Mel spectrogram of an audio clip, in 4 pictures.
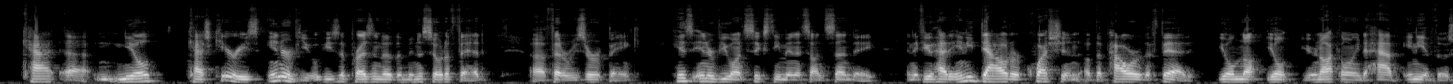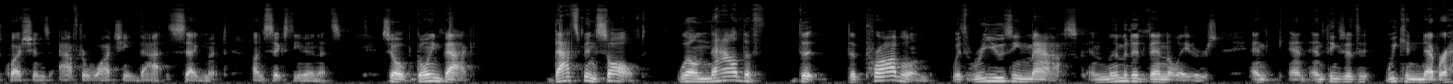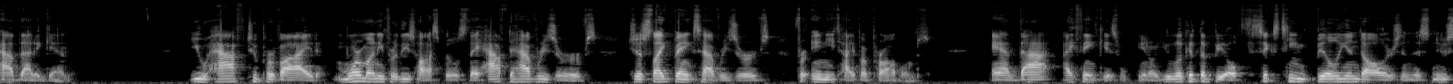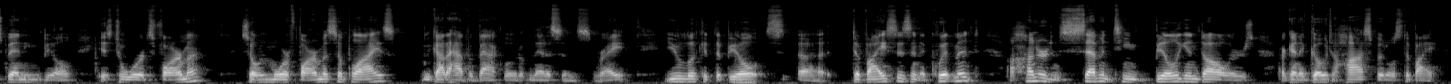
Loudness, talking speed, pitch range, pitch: -20 LUFS, 165 wpm, 115-135 Hz, 120 Hz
